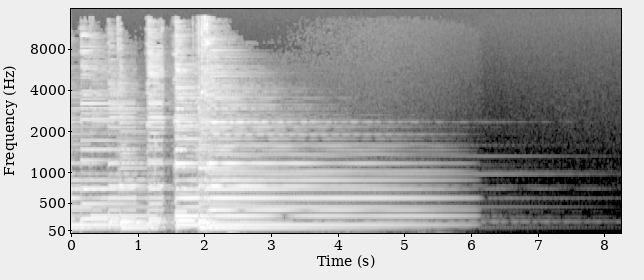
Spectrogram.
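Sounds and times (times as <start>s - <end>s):
guitars: 0.0s - 6.1s.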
